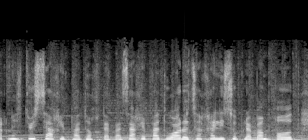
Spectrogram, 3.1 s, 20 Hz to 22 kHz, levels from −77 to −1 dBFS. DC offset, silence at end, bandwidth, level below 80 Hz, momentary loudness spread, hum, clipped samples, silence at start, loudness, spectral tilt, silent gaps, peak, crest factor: under 0.1%; 0 s; 15 kHz; -32 dBFS; 4 LU; none; under 0.1%; 0 s; -11 LUFS; -4.5 dB/octave; none; 0 dBFS; 10 dB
